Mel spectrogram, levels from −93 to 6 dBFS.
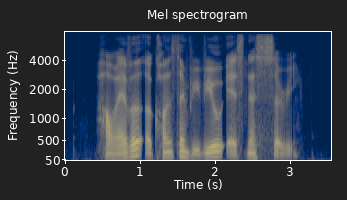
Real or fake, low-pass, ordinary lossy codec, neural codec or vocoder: real; 7.2 kHz; none; none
